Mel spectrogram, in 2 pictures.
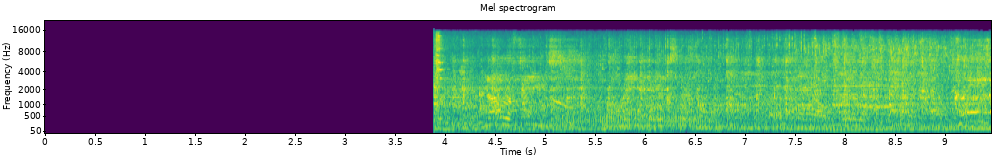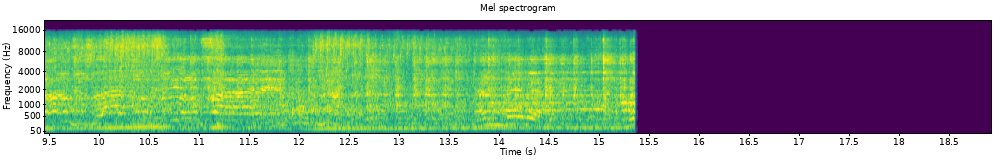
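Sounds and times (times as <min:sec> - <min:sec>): people talking and laughing: 0:03.9 - 0:15.4
truck engine pulling away: 0:03.9 - 0:15.4.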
